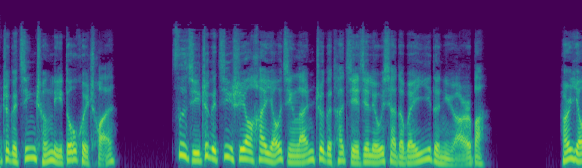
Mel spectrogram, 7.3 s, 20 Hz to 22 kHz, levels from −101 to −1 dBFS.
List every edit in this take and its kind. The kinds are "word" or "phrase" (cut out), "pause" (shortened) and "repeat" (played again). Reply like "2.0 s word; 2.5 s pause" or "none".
none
